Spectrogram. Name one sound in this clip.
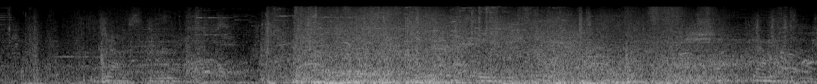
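Spells and weapon blows clash and burst in a loud fight.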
